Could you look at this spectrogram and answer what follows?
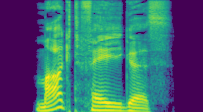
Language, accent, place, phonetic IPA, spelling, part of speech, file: German, Germany, Berlin, [ˈmaʁktˌfɛːɪɡəs], marktfähiges, adjective, De-marktfähiges.ogg
- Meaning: strong/mixed nominative/accusative neuter singular of marktfähig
